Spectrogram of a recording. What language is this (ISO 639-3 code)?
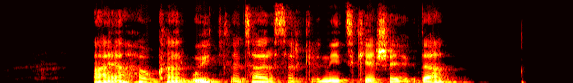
ckb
